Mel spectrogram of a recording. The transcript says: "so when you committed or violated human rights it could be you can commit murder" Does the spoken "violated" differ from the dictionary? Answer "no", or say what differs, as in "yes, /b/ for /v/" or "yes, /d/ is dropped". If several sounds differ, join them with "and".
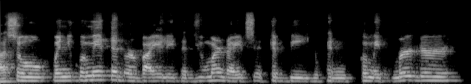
no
